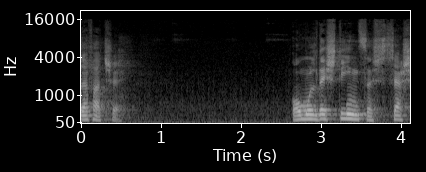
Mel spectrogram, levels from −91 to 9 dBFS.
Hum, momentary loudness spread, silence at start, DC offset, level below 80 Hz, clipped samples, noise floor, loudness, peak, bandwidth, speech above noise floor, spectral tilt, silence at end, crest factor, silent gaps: none; 12 LU; 0 s; under 0.1%; -66 dBFS; under 0.1%; -61 dBFS; -29 LUFS; -12 dBFS; 16 kHz; 33 dB; -4.5 dB/octave; 0 s; 18 dB; none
